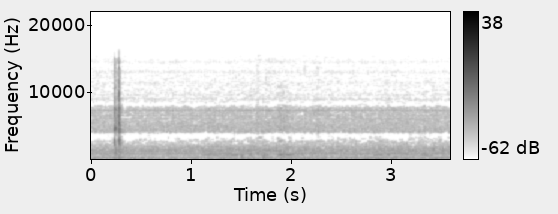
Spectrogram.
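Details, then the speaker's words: Intex Roar 301 headphones: a single short high beep at power-on over a quiet hiss. The owner calls it a defect in this unit that may need replacement. "ये ना जैसे power on करते ना तो beep की आवाज़ आ रही है"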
